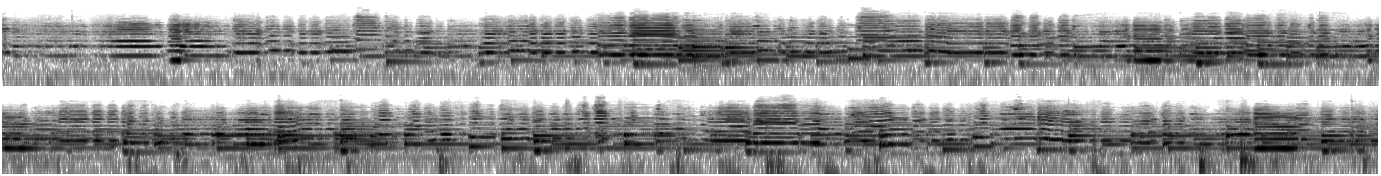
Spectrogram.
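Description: Fiddle starting and playing a lively old-time tune, with a banjo picking along as accompaniment.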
